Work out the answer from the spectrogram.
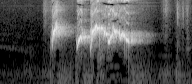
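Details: Red-whiskered bulbul singing a brief, bubbly warbled phrase about one second long: a sharp opening note, then a fluttering run of liquid, slightly falling notes, with a couple of faint ticks afterwards.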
